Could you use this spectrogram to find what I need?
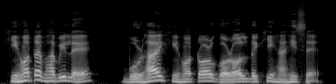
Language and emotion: Assamese, neutral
